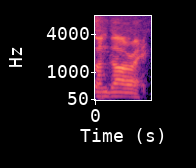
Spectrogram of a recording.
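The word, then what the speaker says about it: Sangaré: No, it's it's always um pronounced a at the end just like you've got Ibrahim Sangare the Nottingham Forest uh you know midfielder.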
